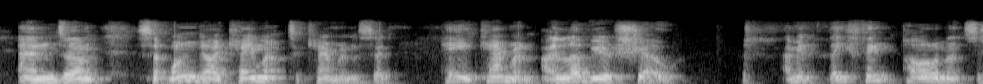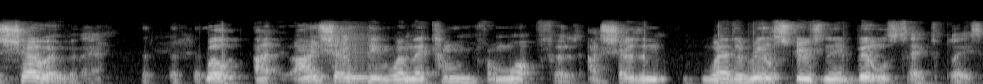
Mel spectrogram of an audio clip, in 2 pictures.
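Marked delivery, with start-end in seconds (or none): 3.2-5.1 badly done, lousy put-on American accent. Retelling a charity event, quoting a guy who greets Cameron, in a lousy American accent. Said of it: "Excuse my lousy American accent".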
